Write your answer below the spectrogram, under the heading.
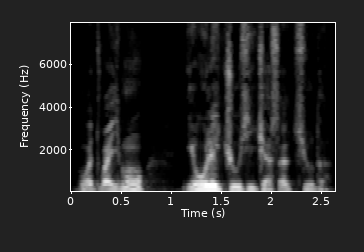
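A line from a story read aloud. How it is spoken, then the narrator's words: Grumbling. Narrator (Russian): проворчал он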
